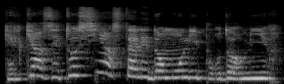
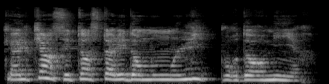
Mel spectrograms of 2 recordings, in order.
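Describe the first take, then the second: First: It is said in a medium-pitched voice. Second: It is said in a big, deep voice.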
